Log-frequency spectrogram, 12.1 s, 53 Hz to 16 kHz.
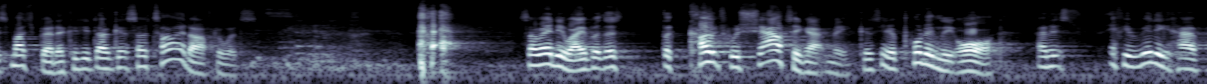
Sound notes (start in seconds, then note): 2.6 laughter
